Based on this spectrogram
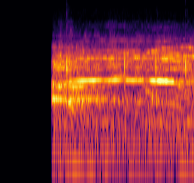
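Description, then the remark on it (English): At a political coalition summit, a large crowd boos and shouts at a speaker, interrupting his remarks by screaming the word traitor: a sustained loud roar of many voices with drawn-out jeering tones that starts abruptly after a brief silence and continues steadily. “Today, he did get applause, but he also was booed, and people continually interrupted his scripted remarks, screaming out the word traitor.”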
